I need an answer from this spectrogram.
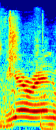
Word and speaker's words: Vieren: Yeah, Vieren, I pronounced it properly?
